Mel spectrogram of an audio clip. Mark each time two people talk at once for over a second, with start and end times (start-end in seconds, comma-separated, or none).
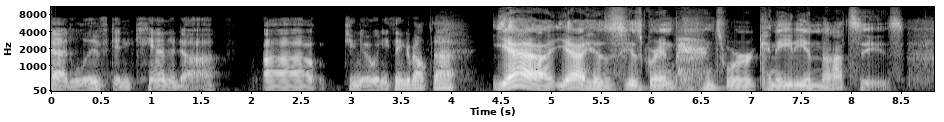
none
